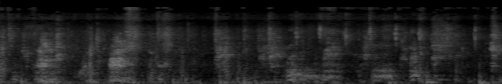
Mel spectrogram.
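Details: Yorkshire Terriers wrestling in play, a fight that starts nearly every day before breakfast; a continuous low grumbling growl with short snorting and whining bursts overlapping.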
